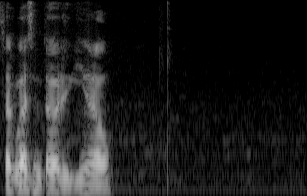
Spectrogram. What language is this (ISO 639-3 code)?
rus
